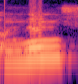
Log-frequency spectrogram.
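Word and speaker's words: Noones: I'm currently with no one's nuns and it is spelled n o o n s so nuns is the first Bitcoin messenger app and a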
